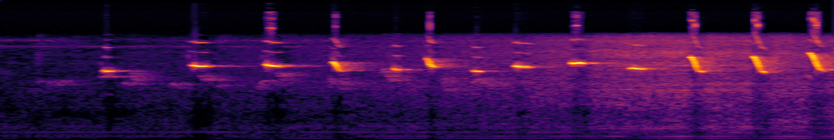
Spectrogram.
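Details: Black-headed bulbul notes start as soft, spaced whistles and build to louder, sharper downslurred calls at roughly three per second. A rising hiss and low hum are heard behind the bird.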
